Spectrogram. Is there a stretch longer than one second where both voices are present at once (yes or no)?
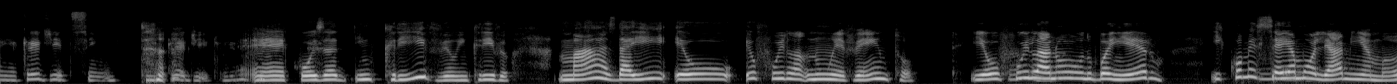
no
